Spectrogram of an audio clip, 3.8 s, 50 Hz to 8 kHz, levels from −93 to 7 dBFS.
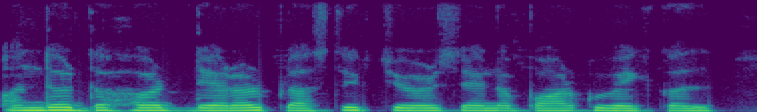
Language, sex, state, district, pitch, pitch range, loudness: English, female, Arunachal Pradesh, Lower Dibang Valley, 175 Hz, 170-185 Hz, -16 LUFS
